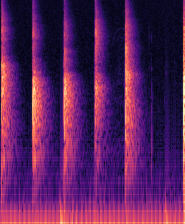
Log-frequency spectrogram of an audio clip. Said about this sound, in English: Out of five slaps, what are we giving the so five? Five being the best? Five being the best? That's a no-brainer for me, dude. All right. Slap it out. Give me the slaps.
